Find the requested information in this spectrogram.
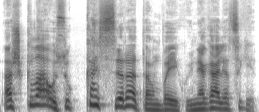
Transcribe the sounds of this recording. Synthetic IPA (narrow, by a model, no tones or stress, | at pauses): ɐʃklˠɐʊsʲʊkɐsiɾɐt̪ɐmʋɐɪkʊɪnʲɛɡɑːlʲɪɐt̪sɐkʲiːt̪ʲ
